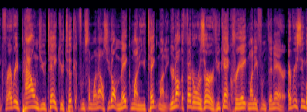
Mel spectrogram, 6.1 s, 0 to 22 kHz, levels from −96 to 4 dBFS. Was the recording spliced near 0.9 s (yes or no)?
no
